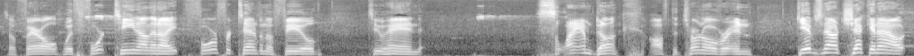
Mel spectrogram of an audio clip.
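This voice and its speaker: A man doing live play-by-play for a college basketball game, brisk and rising sharply on big plays. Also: on the high side, pushed and bright, smooth. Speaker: play-by-play announcer. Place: arena broadcast booth.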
